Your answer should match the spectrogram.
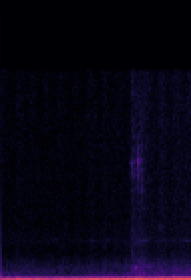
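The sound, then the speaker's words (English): A loud car engine, an Evo, drones outside with a deep, steady rumble that swells slightly toward the end, with no one talking. “What the fuck is that outside? A Formula One car?”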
